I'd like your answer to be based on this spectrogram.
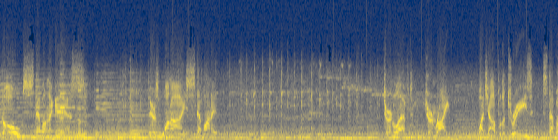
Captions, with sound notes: (bike rattles) There's One Eye, step on it! Turn left, turn right, watch out for the trees. Step on the brakes.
